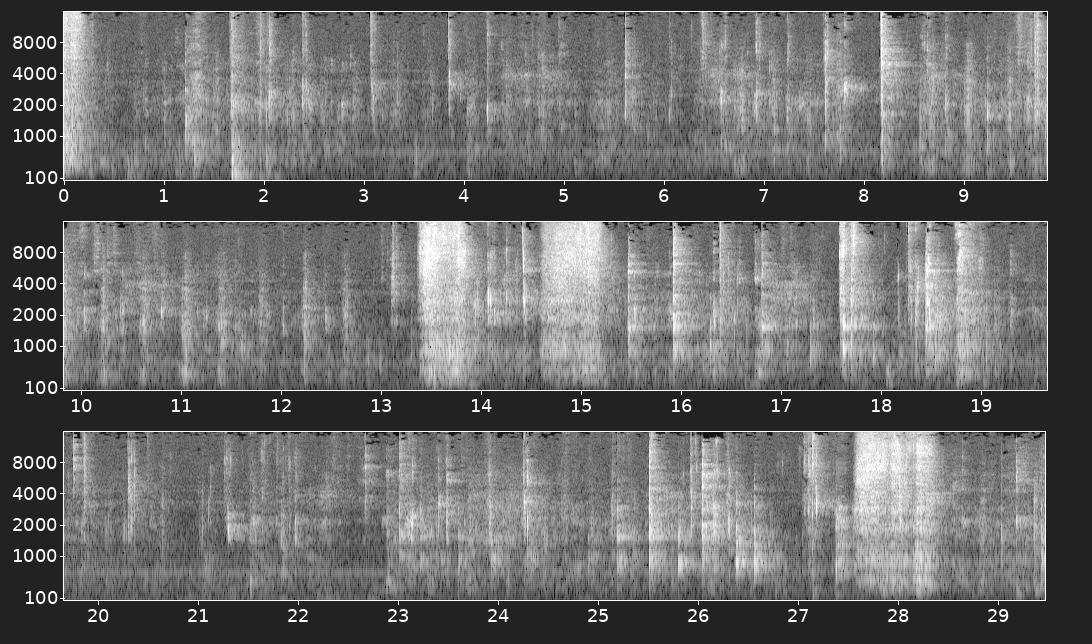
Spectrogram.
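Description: Chopsticks clicking and scraping against a stainless steel bowl while eating stir-fried noodles, with two longer, louder slurps of noodles, one about halfway through and one near the end.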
